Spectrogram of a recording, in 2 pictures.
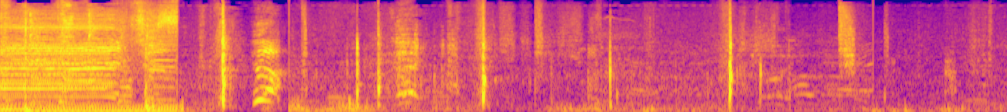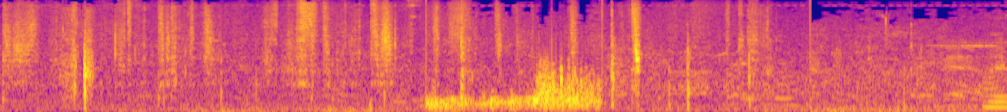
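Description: Background music cuts off about a second in. After that come sharp, irregular pops of a tennis ball being struck by racquets and bouncing on a hard court, with a short rushing noise about three quarters of the way through.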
